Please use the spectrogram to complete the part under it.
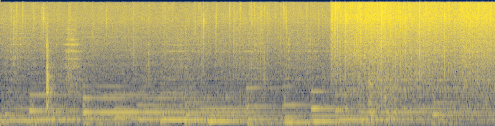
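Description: Onions frying in a pan, a continuous hiss of sizzling with occasional stirring scrapes, heard close up beneath soft background music that grows brighter and louder toward the end.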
